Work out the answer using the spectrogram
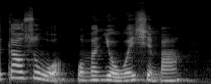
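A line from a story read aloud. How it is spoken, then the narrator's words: Plain. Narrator (Chinese): 这英法杜斯说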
